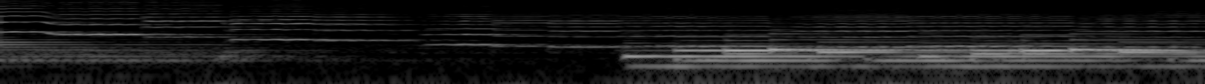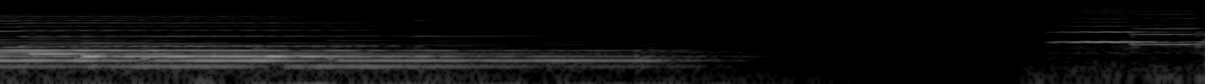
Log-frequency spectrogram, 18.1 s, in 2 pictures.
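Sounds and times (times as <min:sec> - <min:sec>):
berceuse for violin and harp: 0:00.0 - 0:13.0, 0:16.9 - 0:18.0.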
